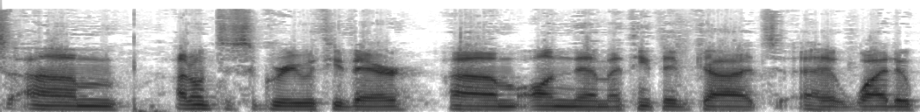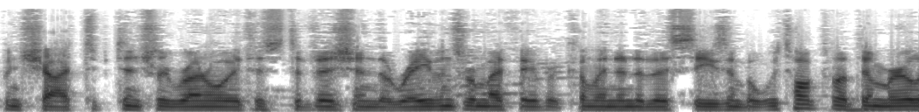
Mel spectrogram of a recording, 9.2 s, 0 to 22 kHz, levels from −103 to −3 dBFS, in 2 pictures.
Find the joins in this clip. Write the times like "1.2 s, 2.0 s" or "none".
none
